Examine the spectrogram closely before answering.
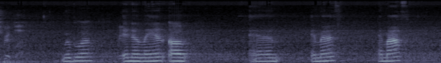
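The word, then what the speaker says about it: Riblah: Here's how to pronounce Ribbla. Ribbla, in the land of Amath, that he might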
